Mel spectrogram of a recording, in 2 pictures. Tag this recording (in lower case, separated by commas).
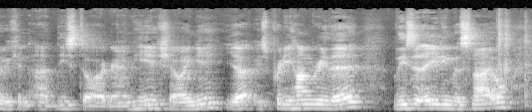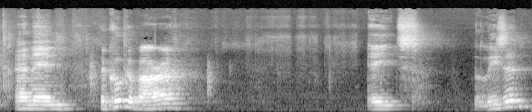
inside a small room, speech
